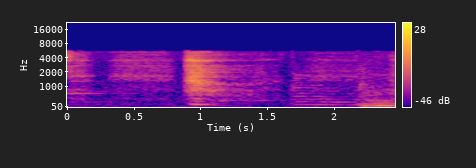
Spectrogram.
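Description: A man takes one short, sharp breath about a second in, over faint sustained background music.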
